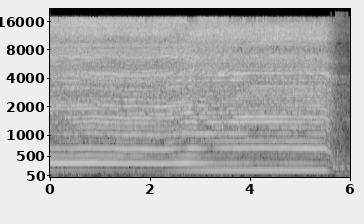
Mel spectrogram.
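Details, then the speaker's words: Super Tigre 90 engine in a Super Chipmunk model plane, tuned on a windy day: steady high-pitched full-throttle scream without sagging or leaning out, then a clean drop on throttle-back; owner wanted it slightly richer for the temperature, but close, normal. "i actually wanted a little bit richer at least for this temperature that's pretty good"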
